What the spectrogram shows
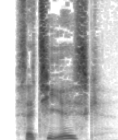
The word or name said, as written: satirisk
